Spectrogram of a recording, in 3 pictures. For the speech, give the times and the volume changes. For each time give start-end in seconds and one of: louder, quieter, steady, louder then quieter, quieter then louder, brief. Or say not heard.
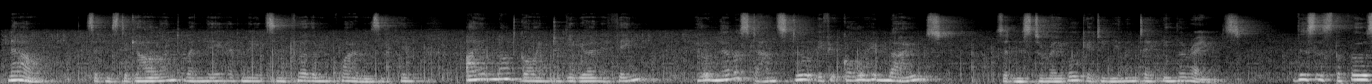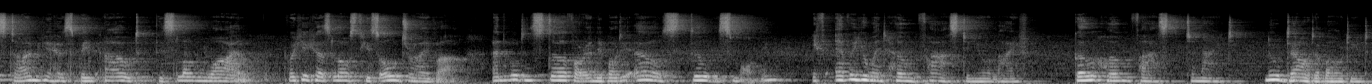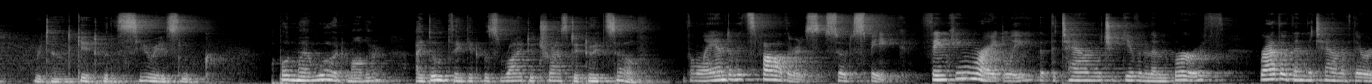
0.0-41.1 steady.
